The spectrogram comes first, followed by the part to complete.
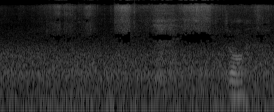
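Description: Faint outdoor background noise with a few soft rustling hisses as a person shifts over dry grass beside the carcass, and a short voiced 'hm'-like sound a little after three seconds in.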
